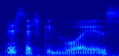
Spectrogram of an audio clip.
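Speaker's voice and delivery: fond whisper about the cats; whispered doting aside. Real, not acted. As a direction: breathe it out unvoiced, doting.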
